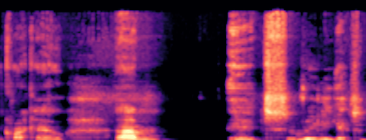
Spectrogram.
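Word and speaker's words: Kraków: um and down and crack off down or krackow whichever way you can pronounce it it's spelled c a k w so I'll say krackow um it really gets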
